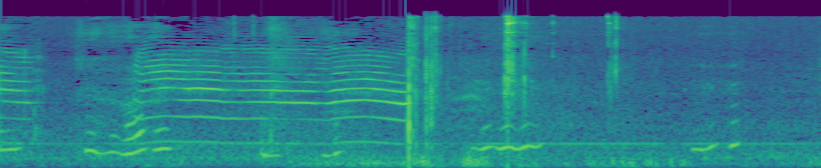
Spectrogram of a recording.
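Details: A big cat that jumped down to say hello gives one long, drawn-out meow lasting about a second and a half, steady and rich in overtones, with short wavering mews before and after, a sharp click, and a constant faint hum.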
